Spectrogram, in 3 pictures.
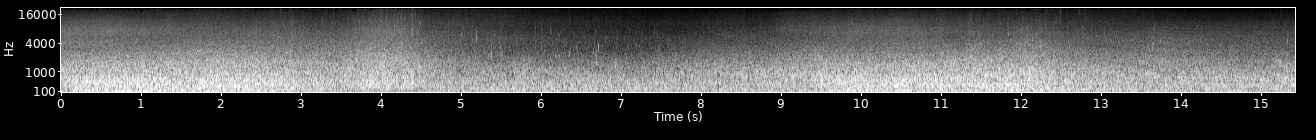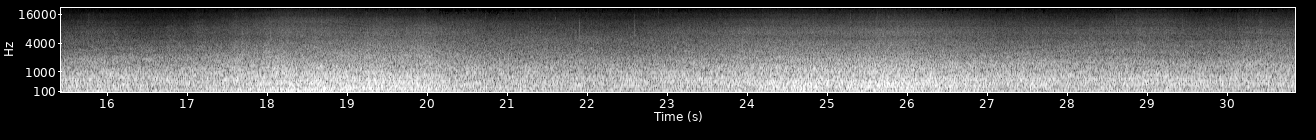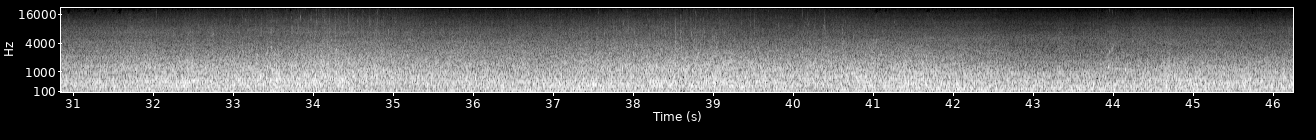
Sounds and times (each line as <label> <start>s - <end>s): waves 0.0s - 46.2s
